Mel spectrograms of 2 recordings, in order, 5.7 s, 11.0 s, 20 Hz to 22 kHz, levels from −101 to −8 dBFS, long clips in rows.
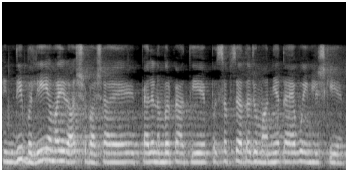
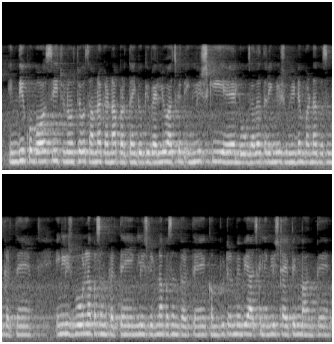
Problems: constant background noise, echo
